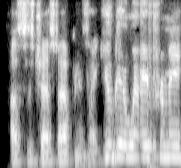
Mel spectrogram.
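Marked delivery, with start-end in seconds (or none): 1.3-2.2 shrill, very high, raised yell. Telling a story of a man facing a mountain lion, retelling a man's shout. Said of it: "he just starts shouting at him".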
